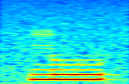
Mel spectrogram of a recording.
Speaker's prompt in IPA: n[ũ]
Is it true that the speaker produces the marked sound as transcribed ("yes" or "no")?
no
